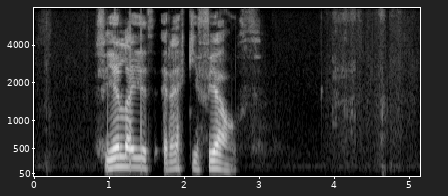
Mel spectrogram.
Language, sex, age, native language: Icelandic, male, 20-29, Icelandic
